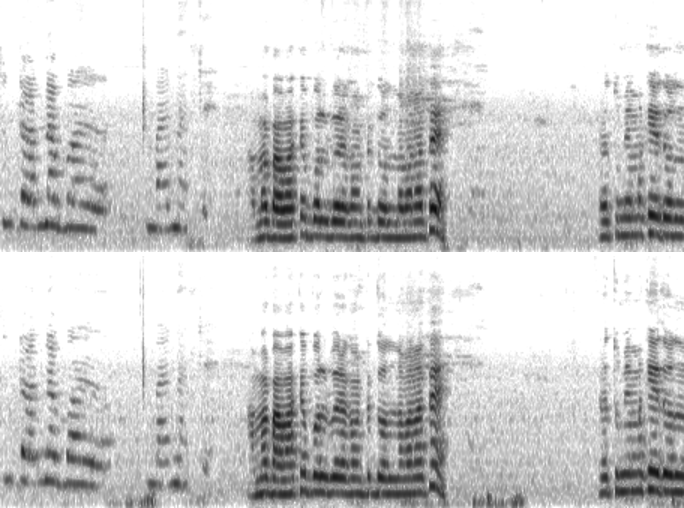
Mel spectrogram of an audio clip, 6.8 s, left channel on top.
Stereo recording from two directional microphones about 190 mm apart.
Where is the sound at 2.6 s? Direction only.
45° right (ahead or behind).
